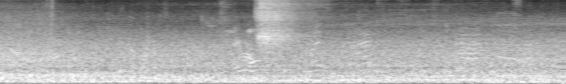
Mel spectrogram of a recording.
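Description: A city bus engine rumbles nearby.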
